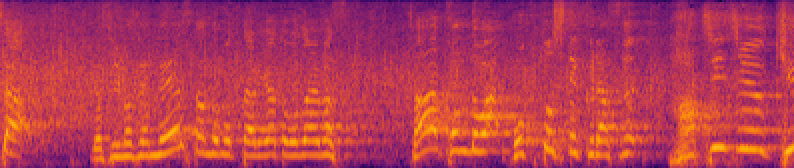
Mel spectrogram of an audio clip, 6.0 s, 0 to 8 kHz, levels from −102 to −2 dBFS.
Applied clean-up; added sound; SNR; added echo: none; none; none; none.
